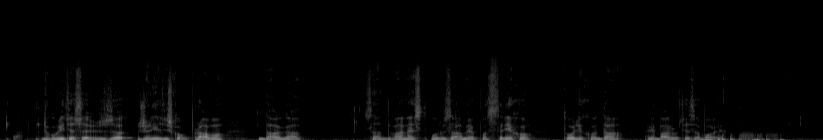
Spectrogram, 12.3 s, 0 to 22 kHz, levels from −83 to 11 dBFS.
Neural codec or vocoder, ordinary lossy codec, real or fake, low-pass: none; none; real; 14.4 kHz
